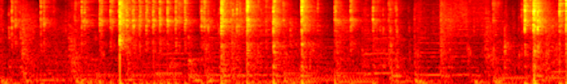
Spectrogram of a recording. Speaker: Can you hear that one grinding? It's struggling to change gear. So the cable needs loosening.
